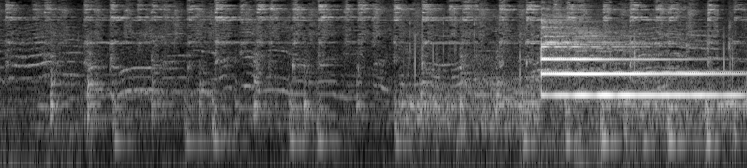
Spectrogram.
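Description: A bell rings at a Jain temple at Nemawar, first struck in scattered strikes among voices and ambient noise, then ringing out loudly with a sustained, shimmering resonant tone near the end.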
